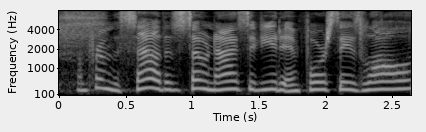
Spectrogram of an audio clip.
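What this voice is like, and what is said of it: Put-on Southern accent. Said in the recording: “I'll throw him an accent if I have to. ... he's from Alabama too”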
